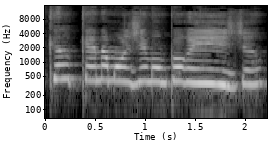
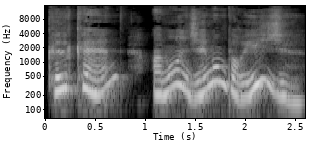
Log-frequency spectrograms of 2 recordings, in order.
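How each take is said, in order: First: It is said in a small, babyish voice. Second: It is said in a medium, ordinary voice.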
